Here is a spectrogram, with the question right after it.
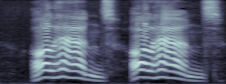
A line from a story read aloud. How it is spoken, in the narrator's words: shouting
